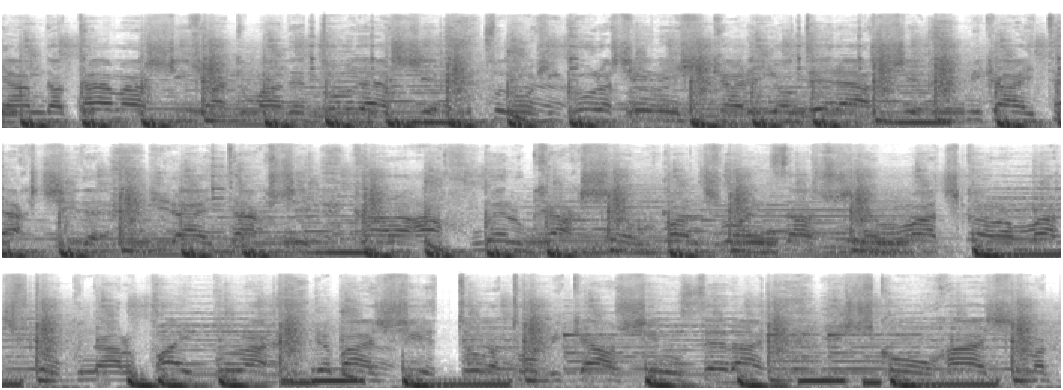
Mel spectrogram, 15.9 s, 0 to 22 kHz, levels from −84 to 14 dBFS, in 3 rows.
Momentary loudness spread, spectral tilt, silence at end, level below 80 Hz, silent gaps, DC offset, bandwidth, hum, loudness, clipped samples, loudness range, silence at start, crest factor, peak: 4 LU; -5.5 dB/octave; 0 s; -20 dBFS; none; under 0.1%; 15.5 kHz; none; -16 LUFS; under 0.1%; 1 LU; 0 s; 14 dB; 0 dBFS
